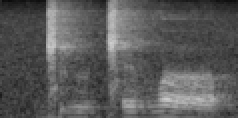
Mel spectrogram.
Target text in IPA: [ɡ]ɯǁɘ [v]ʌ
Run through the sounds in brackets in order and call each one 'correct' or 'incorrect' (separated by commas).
incorrect, correct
